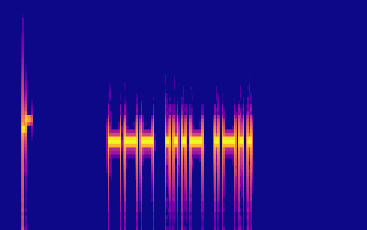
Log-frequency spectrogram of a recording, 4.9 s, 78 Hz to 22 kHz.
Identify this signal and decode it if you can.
Morse code, heard as a keyed tone, about 22 wpm, 700 Hz. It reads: OVL
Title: USA Call Sign Postfixes - 3 Letters 22wpm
